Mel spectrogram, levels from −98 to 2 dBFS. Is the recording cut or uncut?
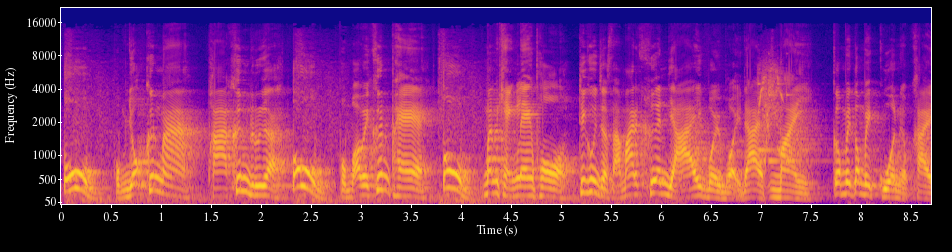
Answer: cut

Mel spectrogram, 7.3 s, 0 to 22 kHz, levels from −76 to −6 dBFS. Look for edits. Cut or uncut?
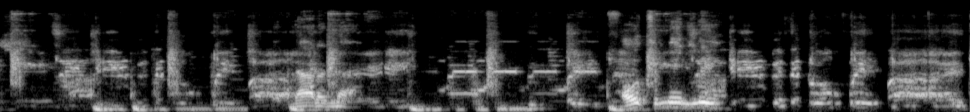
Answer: uncut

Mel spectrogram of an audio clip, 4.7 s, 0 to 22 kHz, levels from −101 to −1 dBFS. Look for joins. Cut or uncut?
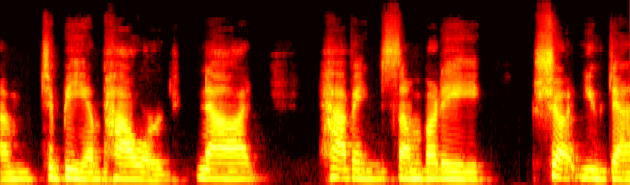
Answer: uncut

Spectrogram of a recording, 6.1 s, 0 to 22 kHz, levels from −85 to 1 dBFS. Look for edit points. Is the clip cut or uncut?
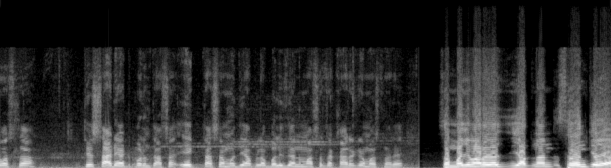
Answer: cut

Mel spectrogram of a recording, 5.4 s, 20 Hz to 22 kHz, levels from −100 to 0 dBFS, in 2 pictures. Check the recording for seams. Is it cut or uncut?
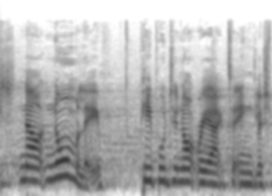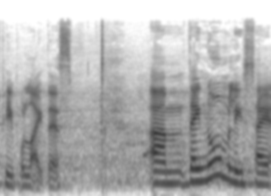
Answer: uncut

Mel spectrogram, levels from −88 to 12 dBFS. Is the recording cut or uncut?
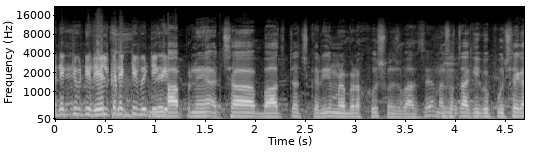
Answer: cut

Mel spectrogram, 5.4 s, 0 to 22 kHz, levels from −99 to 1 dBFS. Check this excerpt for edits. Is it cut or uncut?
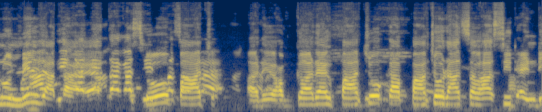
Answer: uncut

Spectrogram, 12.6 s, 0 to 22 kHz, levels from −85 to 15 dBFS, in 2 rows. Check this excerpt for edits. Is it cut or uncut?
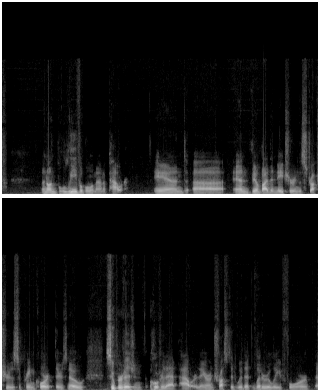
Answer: uncut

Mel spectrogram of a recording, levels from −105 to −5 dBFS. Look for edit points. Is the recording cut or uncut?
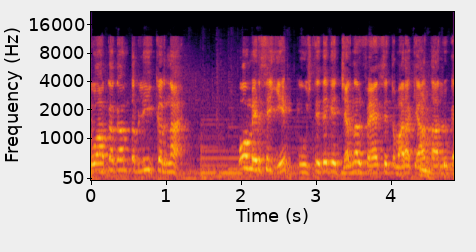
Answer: cut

